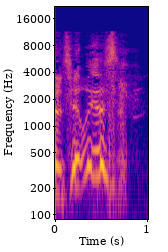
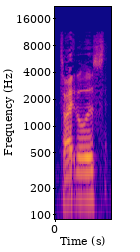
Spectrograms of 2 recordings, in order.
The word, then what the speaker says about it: Titleist: Oh, is it a titlius? Titleist? Sorry, I'm saying titlius. – Beavis and Butthead reference right there? – Yeah, it was. I only know how to say it the way Beavis and Butthead say it, not the real way.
